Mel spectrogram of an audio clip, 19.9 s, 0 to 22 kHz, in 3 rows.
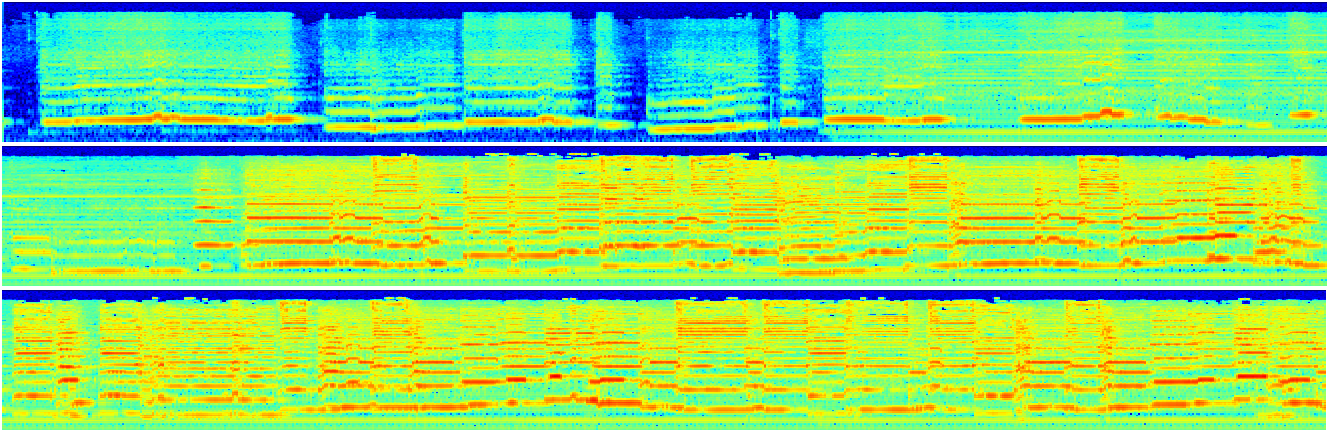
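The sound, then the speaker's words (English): A lively traditional tune on pipes: a bright ornamented melody opens alone, then steady droning tones join after a few seconds and sustain beneath it, loud, with no voices. “the weekly show where I explore the likely repertoire of 18th and early 19th century bagpipers using historic music collections, written for bagpipes or not, and played on Illan pipes, Highland pipes, and whistles. Let's hear some tunes.”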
